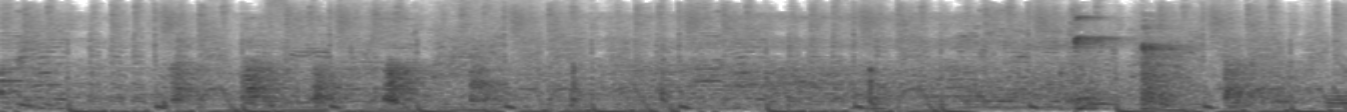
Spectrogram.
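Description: A puppy barks repeatedly at a plumbing job site, sharp, close yaps and yips in an uneven rhythm, with scuffling and shuffling noises between them.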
